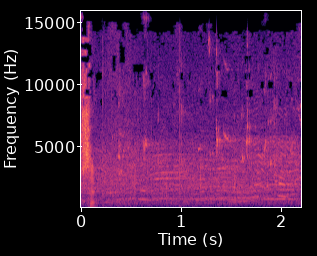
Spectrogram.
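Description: Steady arena crowd noise with a basketball being dribbled on the hardwood court: a sharp bounce about a second in and another near the end.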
